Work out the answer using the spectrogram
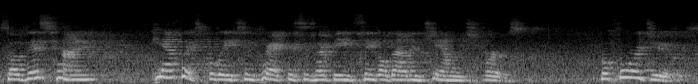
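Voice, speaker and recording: A woman with an American accent speaks at a moderate pace with lively intonation, amid noticeable background noise and audible room echo. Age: 60s. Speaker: political activist. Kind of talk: rally speech.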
